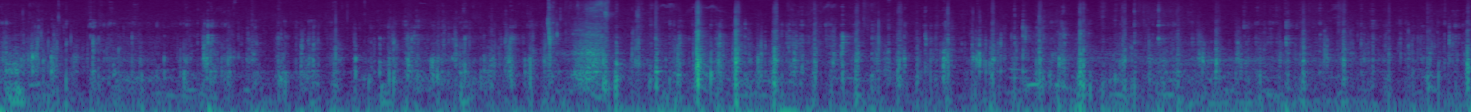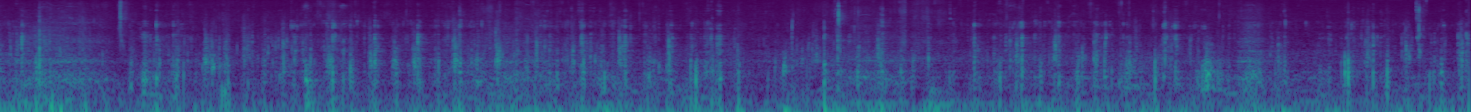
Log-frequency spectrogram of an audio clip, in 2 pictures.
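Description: A person chewing a mouthful of food close to the microphone, with dense, irregular small crunches and clicks throughout.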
